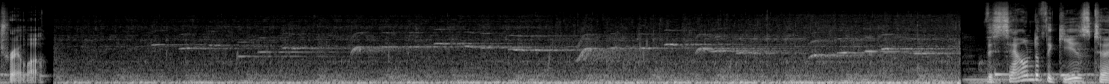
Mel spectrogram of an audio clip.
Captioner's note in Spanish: Sonidos silbidos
